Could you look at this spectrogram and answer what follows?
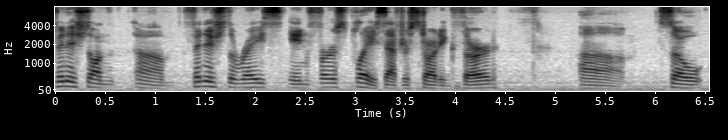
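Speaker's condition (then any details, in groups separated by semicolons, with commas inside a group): No condition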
